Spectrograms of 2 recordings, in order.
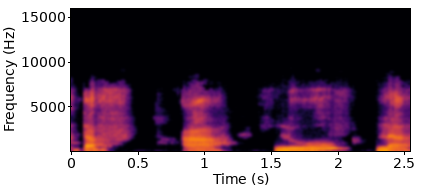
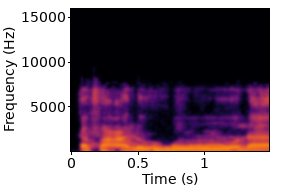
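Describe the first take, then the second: First: তাফআলুনা broken into taf, a, lu, na; one syllable at a time. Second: তাফআলুনা read as one word, long লু; joined reading. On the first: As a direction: clear pause after each syllable of তাফআলুনা. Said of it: "একটা একটা করে বলবেন". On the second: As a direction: run তাফআলুনা together, holding the লু. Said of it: "চালু করে দিলে reading হয়ে যায়". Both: Shown as a demonstration.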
